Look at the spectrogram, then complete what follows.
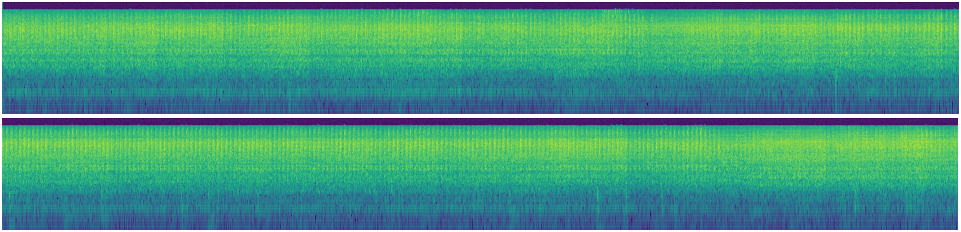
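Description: Electric stick blender motor running steadily, whipping cream in a plastic beaker. The noise holds level without a break.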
